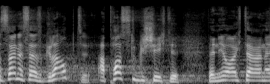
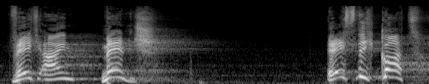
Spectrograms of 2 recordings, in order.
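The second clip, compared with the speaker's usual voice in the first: fiery preaching; 10 semitones higher than usual. Acted. Preacher booming Pilate's words at the mob, raised and ringing. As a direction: proclaim it over the crowd like Pilate.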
